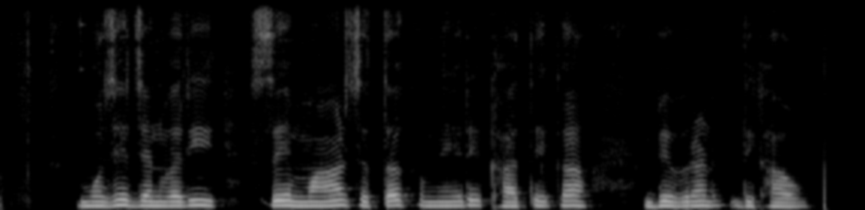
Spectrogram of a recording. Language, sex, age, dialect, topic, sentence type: Hindi, female, 31-35, Awadhi Bundeli, banking, question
